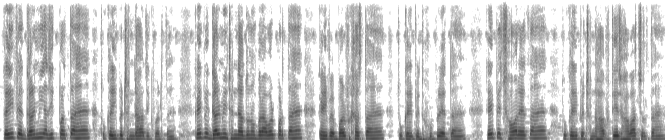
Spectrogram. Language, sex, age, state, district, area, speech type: Hindi, male, 18-30, Bihar, Darbhanga, rural, spontaneous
